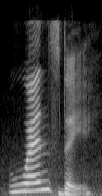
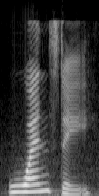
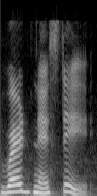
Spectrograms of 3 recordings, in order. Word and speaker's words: Wednesday: The first word is Wednesday. Wednesday. It's not Wednesday. There's no sound of D. While saying this word, you say Wednesday.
